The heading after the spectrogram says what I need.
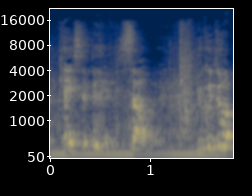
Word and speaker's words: quesadilla: and then still have, you know, like everybody pronounce it different. What is it? Quesadilla? Quesadilla? Yeah, you said it right. Quesadilla.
